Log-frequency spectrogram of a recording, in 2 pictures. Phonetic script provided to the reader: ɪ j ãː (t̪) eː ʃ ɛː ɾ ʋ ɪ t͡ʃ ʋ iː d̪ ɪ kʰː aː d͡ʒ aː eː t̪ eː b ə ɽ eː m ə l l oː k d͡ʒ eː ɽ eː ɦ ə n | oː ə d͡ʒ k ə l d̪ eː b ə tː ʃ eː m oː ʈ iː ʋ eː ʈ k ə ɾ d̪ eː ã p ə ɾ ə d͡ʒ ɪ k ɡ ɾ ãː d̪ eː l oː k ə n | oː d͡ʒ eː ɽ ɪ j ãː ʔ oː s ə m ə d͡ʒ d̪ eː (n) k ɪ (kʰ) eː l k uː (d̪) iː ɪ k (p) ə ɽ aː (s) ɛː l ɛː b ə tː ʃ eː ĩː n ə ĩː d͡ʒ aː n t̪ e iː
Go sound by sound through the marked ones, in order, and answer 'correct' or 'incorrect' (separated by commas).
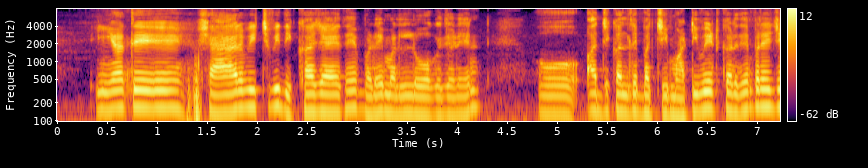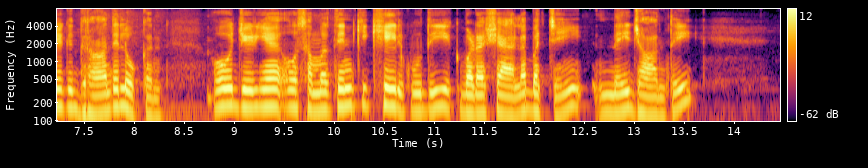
correct, correct, correct, correct, incorrect, incorrect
